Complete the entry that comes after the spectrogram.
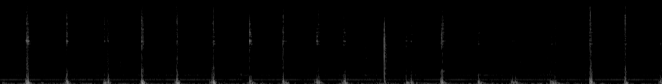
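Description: Fingernails tap steadily on the body of a hollow, empty, yellow glazed ceramic Pikachu mug held close to the mic, making 18 short, dry clicks with a bright edge that die away almost at once. A faint steady low hum runs underneath the taps.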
